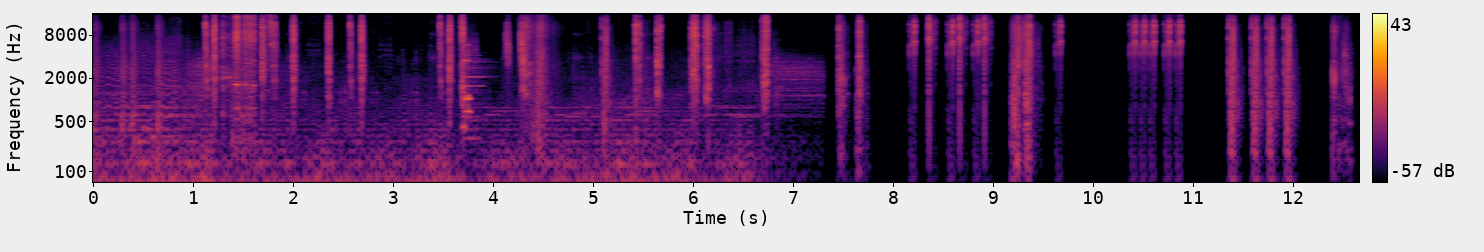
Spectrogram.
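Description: Short clicks and soft thuds sound as items are picked up and dropped.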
